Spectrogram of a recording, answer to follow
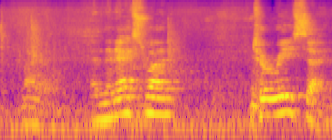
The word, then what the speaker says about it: Teresa: names there Mario and Teresa these are very common Hispanic names Mario Mario Mario Mario and the next one Teresa even though it starts with th it's pronounced Teresa Teresa very common name back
